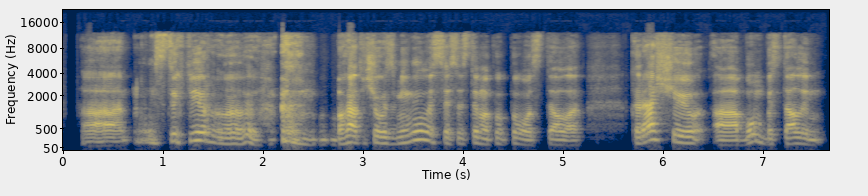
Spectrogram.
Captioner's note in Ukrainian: прочищення горла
